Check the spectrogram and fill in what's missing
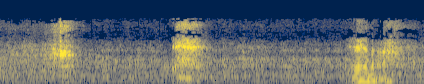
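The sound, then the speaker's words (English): Inside a moving freight train boxcar: a steady rattling rumble runs throughout, broken by three louder, brief clanking surges spaced a second or two apart. “Boxcar, an open door. And made it just in time.”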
